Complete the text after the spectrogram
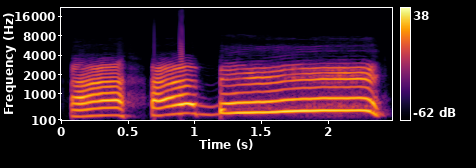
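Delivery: high, loud strained cry; wordless cry. A narrator's reading. Tied boy jerking on his cot, high loud cry. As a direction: yell out against the ropes.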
